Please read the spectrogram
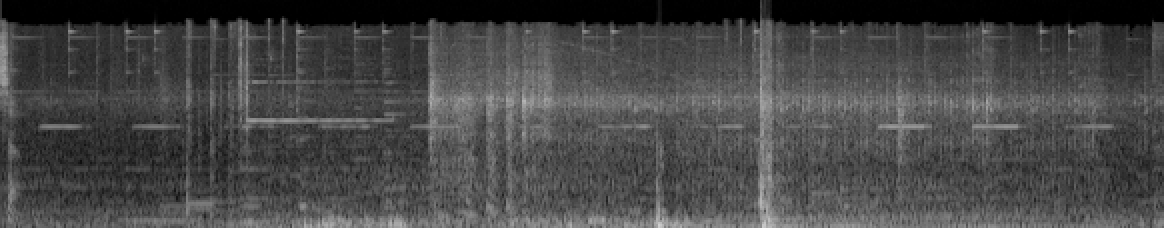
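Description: A car engine starting and running inside the car, with a low rumble that builds up. Two sharp knocks come about a second apart near the middle.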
